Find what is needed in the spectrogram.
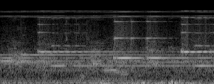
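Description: Bell-like ringing tones at several pitches, a new one struck about every half second to second and each ringing on over a low background rumble.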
